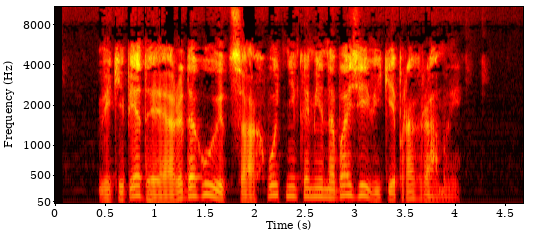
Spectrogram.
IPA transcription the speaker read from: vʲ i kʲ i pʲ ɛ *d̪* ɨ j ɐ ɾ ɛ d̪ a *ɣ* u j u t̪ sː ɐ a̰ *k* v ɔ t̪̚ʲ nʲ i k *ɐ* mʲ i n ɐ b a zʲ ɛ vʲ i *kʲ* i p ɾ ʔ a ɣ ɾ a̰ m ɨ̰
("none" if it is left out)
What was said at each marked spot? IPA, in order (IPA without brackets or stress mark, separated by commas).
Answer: d̪, ɣ, x, ɐ, kʲ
